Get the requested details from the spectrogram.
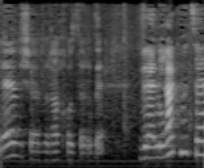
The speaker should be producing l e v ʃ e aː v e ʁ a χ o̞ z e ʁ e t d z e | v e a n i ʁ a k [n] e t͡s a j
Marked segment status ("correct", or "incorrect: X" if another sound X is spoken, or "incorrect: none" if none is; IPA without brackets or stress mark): incorrect: m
